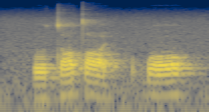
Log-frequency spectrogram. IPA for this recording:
otɵtˤe | ɓɔ

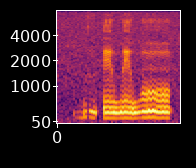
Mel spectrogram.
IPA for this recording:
ɓɯʔɛ̃wɛ̃wɔ̃

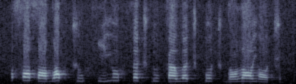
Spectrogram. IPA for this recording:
sˤi˧sˤa˨dˤo˦˨f t͡ʃu˨˦fxi˨˦ jo˦fθɐ˦t͡ʃ ɗu˧ ka˧wɐ˦t͡ʃ k͡po˦˨t͡ʃɡo˨˦ðˤɜ˦ jɔ˨t͡ʃ

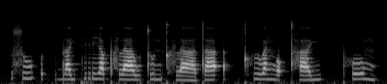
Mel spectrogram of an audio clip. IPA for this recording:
su˥˩ʔ | da˧jpri˧a̯ pʰlaː˧wtu˧n kʰlaː˩˦ta˦˥ʔ | kʰlu˧a̯ŋɔ˨˩ʔtʰa˦˥j | pʰo˥˩m

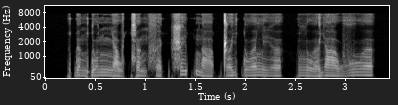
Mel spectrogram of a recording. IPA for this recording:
ɗə˨˩ŋɗu˧nɲa˨˩˦w cə˨˩˦ŋfɛ˨˩k̚ ʂi˦˥p̚ naː˨˩p̚ʈə˧˥j ɗu˧˥ə̯li˧ə̯ | lu˨˩˨ə̯jaː˨˩wɣu˧ə̯

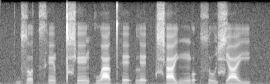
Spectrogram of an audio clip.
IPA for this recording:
d͡zo˥˧t͡sʰẽ˨p̚t͡ɕʰẽ˧ kwa˧t̪ʰe˨ʔle˨ʔ t͡ɕʰa˧j ŋo˦ʔsu˨˩ɕa˨˦j

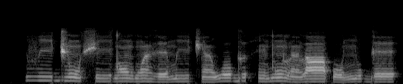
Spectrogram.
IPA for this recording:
viː˦ d͡ʒũ˦˨ʃiː˨dɔ̃˧ ɡʷɛ̃˧ɣe˨miː˧t͡ʃɛ̃˨ wo˦ɡɨ˦hĩ˧ dũ˦lɛ̃˨laː˧ po˨ ɲu˧ ɡe˧

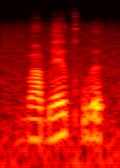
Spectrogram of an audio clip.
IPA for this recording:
bɑbɛkʷʼə

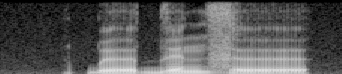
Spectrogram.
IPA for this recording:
ɓɘd̪e nzɘ

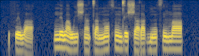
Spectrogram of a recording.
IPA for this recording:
fe˧wa˨ | ne˦wã˧wi˧ ʃã˧ta˧ nɔ̃˦ sũ˦de˦ʃa˧ ɾa˧ ɡ͡bũ˧sĩ˦ ma˦

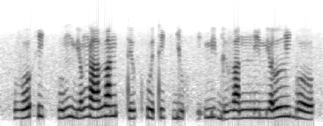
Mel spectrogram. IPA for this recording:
vo˩˧hi˧˩kːu˩˧ŋmʲɔ˩˧ŋ a˩˧ va˦ŋtːɨ˩˧kʷʰɨ˧˩ti˧˩k ɡi˧˩xʷkḭ˩˧mʲɨ˦ ɡɨ˩˧va˦nːi˦mʲɔ˦ lːi˦ɡo˧˩

